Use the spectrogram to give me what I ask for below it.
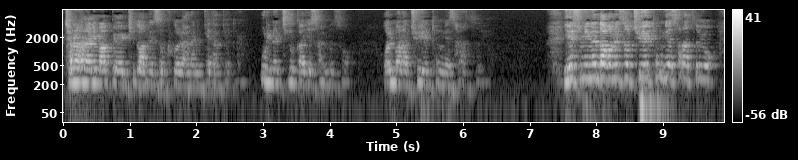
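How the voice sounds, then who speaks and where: A man's voice: high voice, fairly even intonation, brisk, darkish tone. A male pastor preaching a fervent sermon, sometimes acting out pleading voices. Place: church sanctuary. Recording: echoey church sound from a distant mic.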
